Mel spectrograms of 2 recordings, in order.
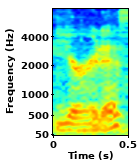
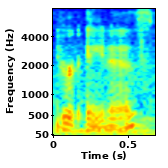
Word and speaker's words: Uranus: the zodiac uranus yes i pronounce it uranus not your anus but whatever you can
